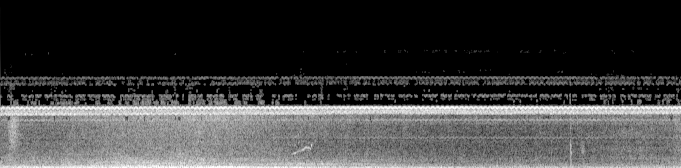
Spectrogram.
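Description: Insects droning steadily at one high pitch, under the low hum of a motor vehicle's engine that swells to a peak about three seconds in and then fades away. A brief rising chirp comes a little after the middle.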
